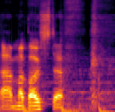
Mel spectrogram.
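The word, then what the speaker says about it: Mabosstiff: I actually had to look up how to say that because I kept butchering it when um I got the SIR. It's Mabo Stiff. It's such an interesting like way of saying like an interesting name phonetically. Um I kept butchering it so I actually looked it up and uh yeah, that's how you say it.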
